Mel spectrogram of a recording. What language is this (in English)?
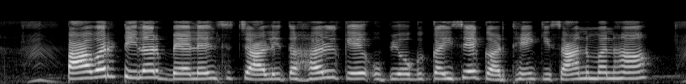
Chhattisgarhi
